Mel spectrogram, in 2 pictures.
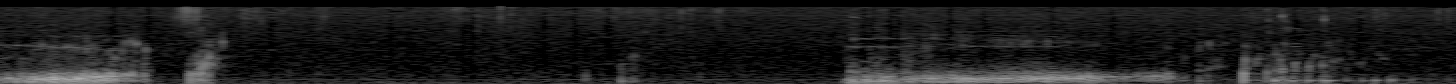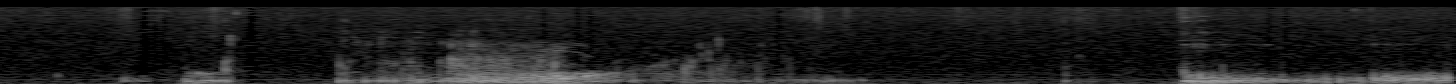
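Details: Low gurgling rumbles and squelches in bursts with quiet gaps from a hungry woman's belly, recorded as ASMR: normal hunger-related stomach rumbling (borborygmi).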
